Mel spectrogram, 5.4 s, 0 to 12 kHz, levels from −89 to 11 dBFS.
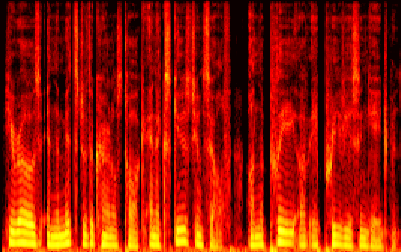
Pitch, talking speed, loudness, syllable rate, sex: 110 Hz, 215 wpm, -18 LUFS, 5.6 syllables/s, male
